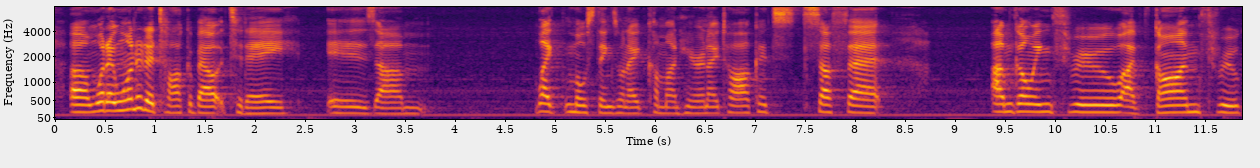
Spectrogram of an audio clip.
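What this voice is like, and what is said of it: Congested, stuffy-sounding voice. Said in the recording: “excuse my voice, my allergies have caused this weird congestion where I cannot get rid of it right now. So I apologize for my voice and its tone”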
